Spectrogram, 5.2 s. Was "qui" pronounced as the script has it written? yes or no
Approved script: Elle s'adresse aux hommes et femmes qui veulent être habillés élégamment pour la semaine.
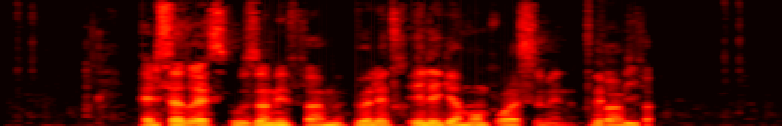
no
